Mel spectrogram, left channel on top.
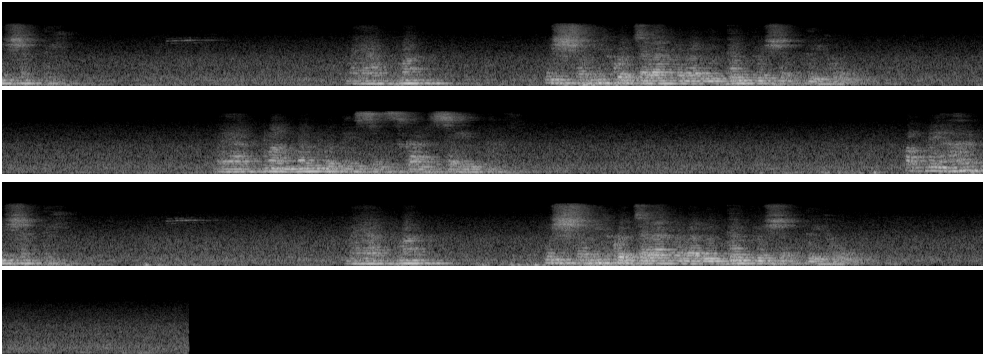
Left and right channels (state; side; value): drops out; right; at 11.7 s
